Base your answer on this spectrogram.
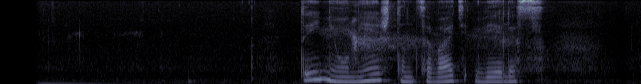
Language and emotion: Russian, neutral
